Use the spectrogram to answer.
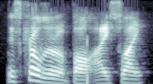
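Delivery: plain reading voice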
